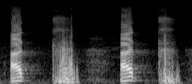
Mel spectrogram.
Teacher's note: panggal lidah kita dan Kaf memiliki Salah satu sifat yang pertama adalah syiddah tertahannya suara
